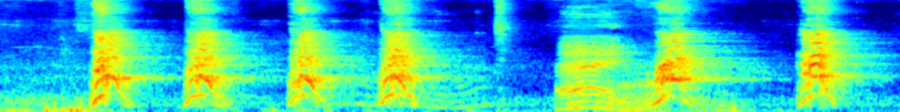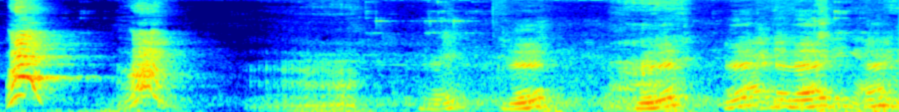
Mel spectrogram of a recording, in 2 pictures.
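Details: Shih Tzu at play giving rapid, insistent yapping barks roughly twice a second, with a brief pause and then softer whining yips, while a person speaks over it in Tamil.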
